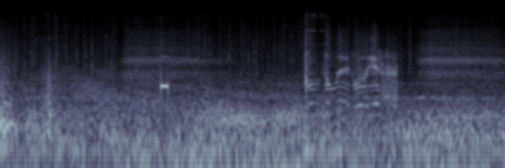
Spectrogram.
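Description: A jet engine idles with a steady low roar.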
